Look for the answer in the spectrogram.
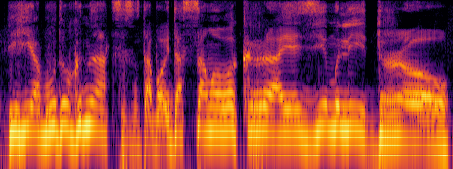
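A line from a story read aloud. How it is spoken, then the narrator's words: Roaring. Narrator (Russian): проревел Роди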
